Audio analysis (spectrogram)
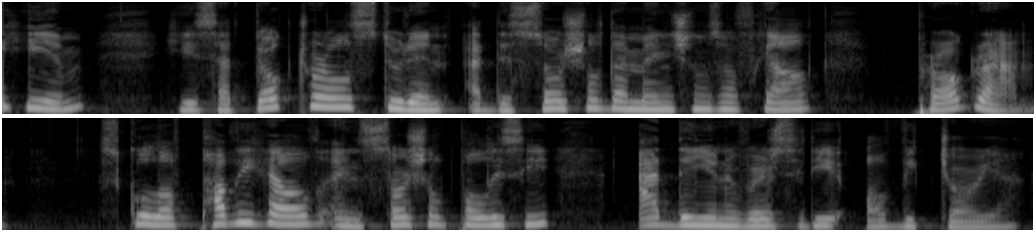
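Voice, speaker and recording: A woman's voice: medium pitch, warm tone, no echo, clean studio sound. A young adult woman hosting and producing a podcast, reading a careful introduction and then friendly questions to her guest.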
